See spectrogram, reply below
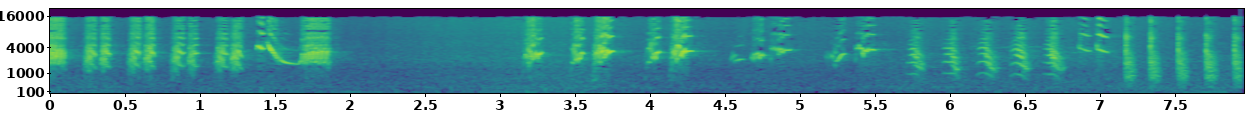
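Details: Black-winged starling song played daily to encourage stressed caged birds: rapid harsh clicking notes, a brief silence, then metallic whistles and a fast even series of sharp chips.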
